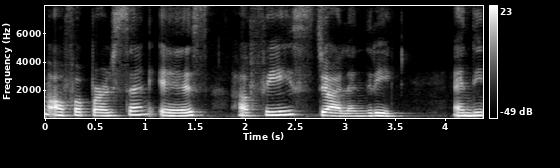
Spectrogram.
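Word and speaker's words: Hafeez Jalandhri: pakistan and the name of a person is hafiz jalandri and the name of a person is hafiz jalandri how to pronounce this name hafiz jalandri who wrote national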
